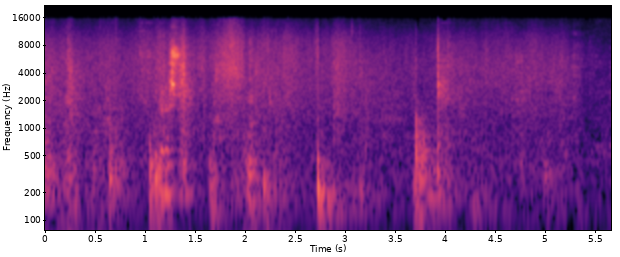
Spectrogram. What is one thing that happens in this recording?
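Footsteps thud across a floor.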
